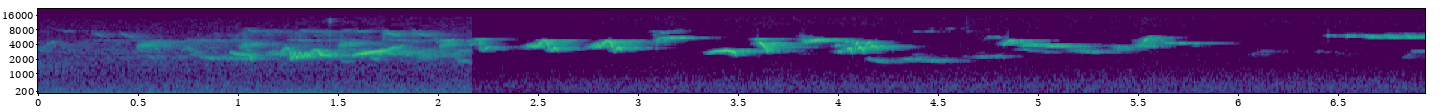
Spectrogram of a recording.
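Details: White-rumped shama song played to coax a stressed bird that will not sing into singing: a fast jumble of varied high whistles and chirps, continuous and energetic, with faint hiss at the start.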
